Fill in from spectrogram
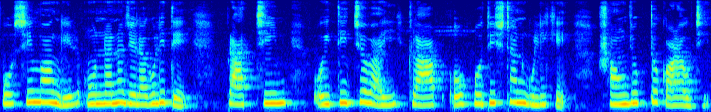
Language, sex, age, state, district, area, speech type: Bengali, female, 18-30, West Bengal, Howrah, urban, spontaneous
